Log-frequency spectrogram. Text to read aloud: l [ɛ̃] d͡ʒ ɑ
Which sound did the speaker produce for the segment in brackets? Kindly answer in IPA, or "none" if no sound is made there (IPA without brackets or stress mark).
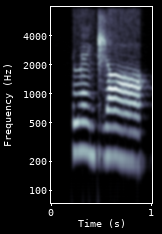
ɛ̃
